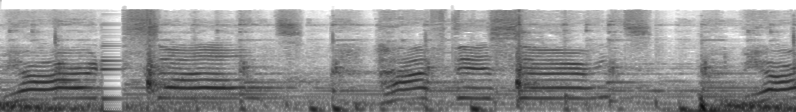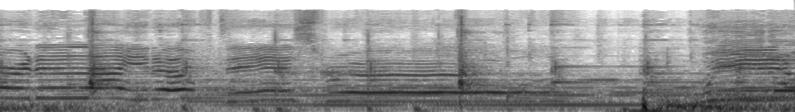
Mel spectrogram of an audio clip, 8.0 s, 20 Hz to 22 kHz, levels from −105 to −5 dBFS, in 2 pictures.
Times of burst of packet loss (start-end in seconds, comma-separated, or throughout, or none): 0.51-0.63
